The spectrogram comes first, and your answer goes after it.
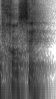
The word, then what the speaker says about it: français: А «français» – это сначала носовой звук «en», а затем сочетание «а-и» читается «э». «Français».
